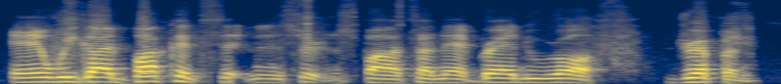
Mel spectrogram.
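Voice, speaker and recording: A man's voice: on the high side, brisk, dull audio. A man chatting on a livestream as a guest, plain-spoken and joking. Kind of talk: casual chat.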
